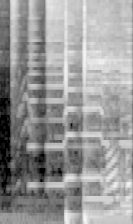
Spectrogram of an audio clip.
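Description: A live dangdut band kicking in: a few light clicks, then about a second in the drum kit and band hit together twice, and the full band carries on with a held melody line over a steady bass.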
